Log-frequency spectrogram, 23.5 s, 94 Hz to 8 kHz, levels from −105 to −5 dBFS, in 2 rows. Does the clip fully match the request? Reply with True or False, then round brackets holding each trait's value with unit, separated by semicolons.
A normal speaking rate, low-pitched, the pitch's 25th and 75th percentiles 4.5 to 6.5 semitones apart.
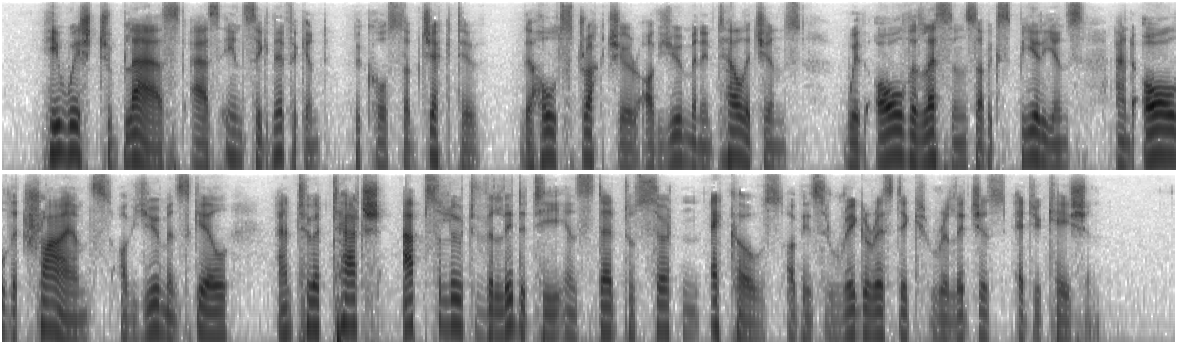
False (105 wpm; 105 Hz; 5.6 semitones)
